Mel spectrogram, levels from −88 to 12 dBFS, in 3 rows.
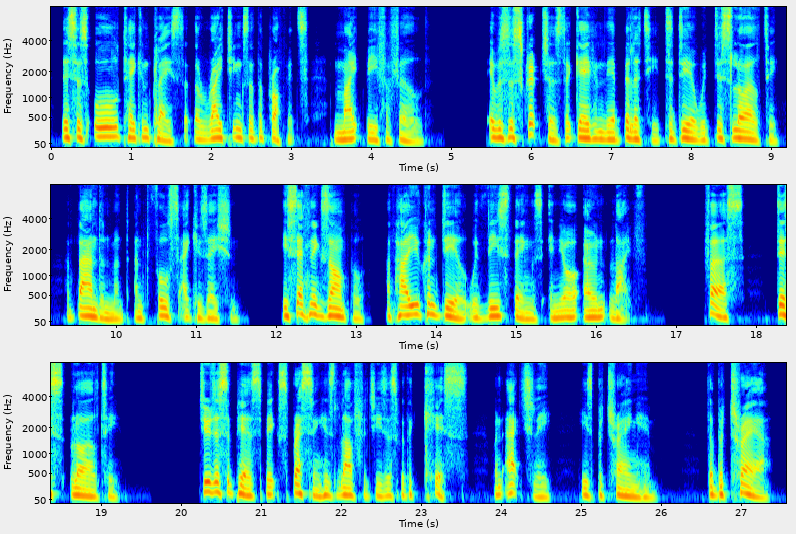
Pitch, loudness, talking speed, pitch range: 110 Hz, -18 LUFS, 150 wpm, 85-130 Hz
